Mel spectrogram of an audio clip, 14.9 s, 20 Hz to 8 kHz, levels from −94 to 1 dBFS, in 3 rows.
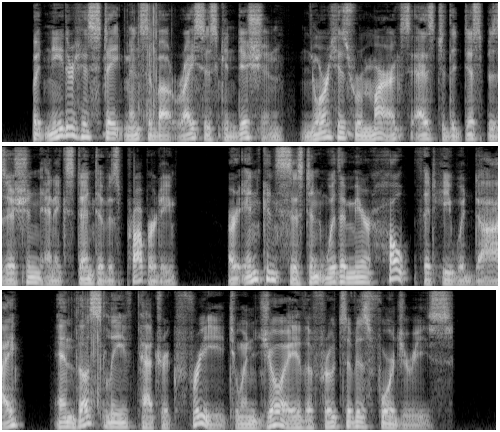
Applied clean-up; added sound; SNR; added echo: none; Crumpling, crinkling; 19 dB; none.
